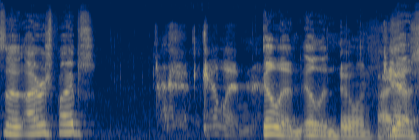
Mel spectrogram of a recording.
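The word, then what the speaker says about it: Uilleann: How do you pronounce the Irish pipes? Illin.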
